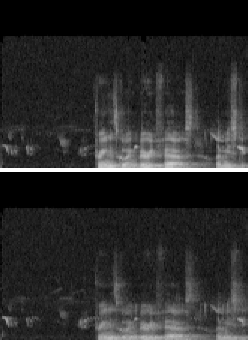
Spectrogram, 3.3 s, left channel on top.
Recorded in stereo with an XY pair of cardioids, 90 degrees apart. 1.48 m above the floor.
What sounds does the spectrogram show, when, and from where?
1.3 s a man speaking: 65° left, 0.9 m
